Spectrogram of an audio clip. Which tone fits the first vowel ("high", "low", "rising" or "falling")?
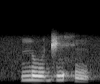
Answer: high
